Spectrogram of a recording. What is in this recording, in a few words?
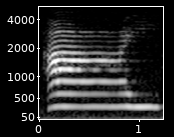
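"aai1", Cantonese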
